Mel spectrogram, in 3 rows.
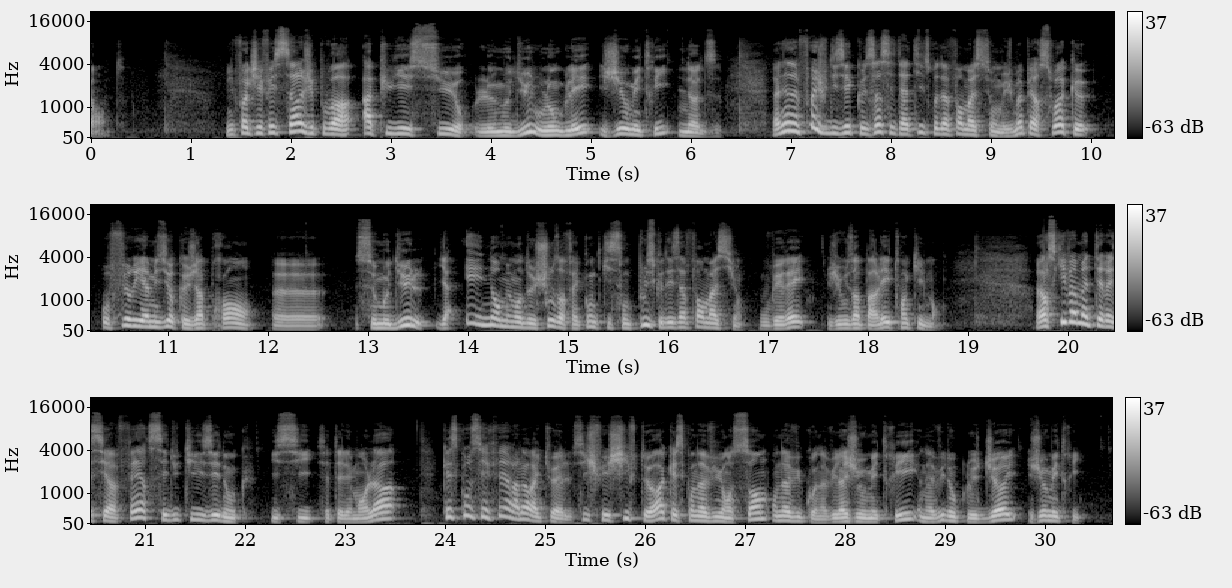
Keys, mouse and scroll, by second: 1.5 click, 5.8-18.4 drag, 18.4-19.4 scroll up 3, 19.8 scroll down 1, 20.4-20.8 scroll up 1, 22.1-30.6 drag.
